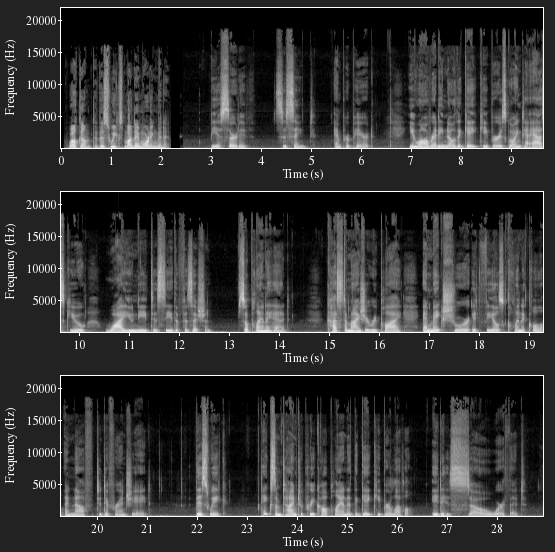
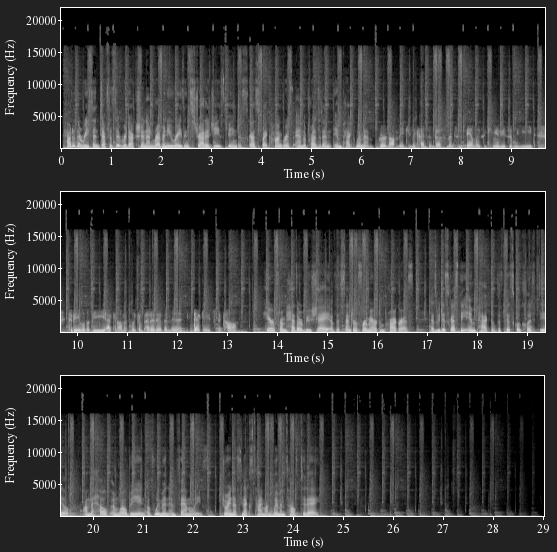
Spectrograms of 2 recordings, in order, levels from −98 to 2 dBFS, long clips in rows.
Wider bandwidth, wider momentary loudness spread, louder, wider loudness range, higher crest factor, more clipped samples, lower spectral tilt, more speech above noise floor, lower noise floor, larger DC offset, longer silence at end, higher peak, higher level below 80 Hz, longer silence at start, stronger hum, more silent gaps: about the same, 19 kHz vs 19.5 kHz; first, 14 LU vs 9 LU; first, -18 LUFS vs -24 LUFS; about the same, 5 LU vs 4 LU; about the same, 18 dB vs 20 dB; neither; second, -4.5 dB/octave vs -6 dB/octave; second, 32 dB vs 39 dB; second, -50 dBFS vs -63 dBFS; neither; second, 0.25 s vs 0.9 s; first, 0 dBFS vs -4 dBFS; first, -34 dBFS vs -40 dBFS; about the same, 0.15 s vs 0.05 s; neither; first, 2.19-2.36 s vs none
